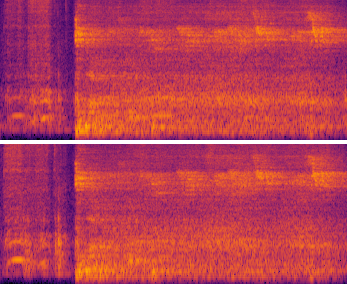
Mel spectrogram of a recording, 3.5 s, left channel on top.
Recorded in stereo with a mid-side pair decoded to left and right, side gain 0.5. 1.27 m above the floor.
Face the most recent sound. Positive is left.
turn(degrees=20)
